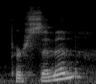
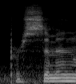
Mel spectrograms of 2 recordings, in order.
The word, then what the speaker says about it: persimmon: m's um and so when we're looking at persimmon we have second syllable stress the tricky thing here is that even though i don't stress that first syllable i still do use an er vowel so that'll be written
